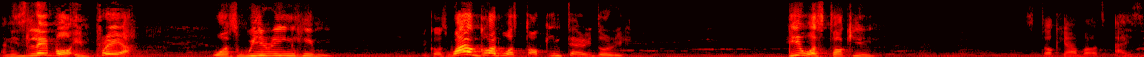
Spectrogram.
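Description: A man in his thirties preaching a sermon into a handheld mic on a large church stage, acting out dialogue with sudden bursts of loudness. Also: very high voice, unhurried, pauses often, soft background music. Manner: animated, acts out dialogue, bursts of volume. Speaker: pastor.

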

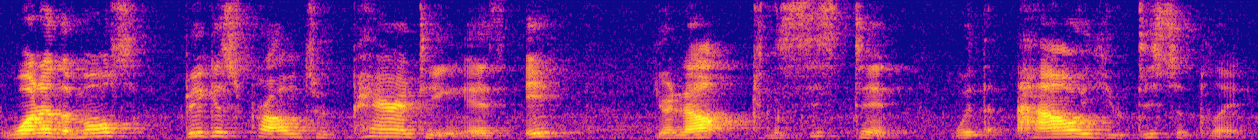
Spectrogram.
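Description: Rambling young man, bright echoey webcam. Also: sits high, expressive, moderate pace, slight background noise. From Oregon, United States. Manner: rambling, asks many rhetorical questions, repeats words. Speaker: vlogger. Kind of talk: casual monologue to camera. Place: small indoor room. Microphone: webcam at close range.

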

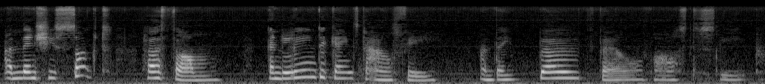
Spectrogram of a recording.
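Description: Slow, higher-voiced woman reading a storybook. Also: gravelly, slight background noise, rough recording. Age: middle-aged. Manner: expressive storytelling that pauses to comment on the pictures. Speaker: storybook reader for young children. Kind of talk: reading a picture book aloud, with asides to young listeners. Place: living room at home, indoors.

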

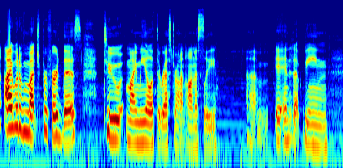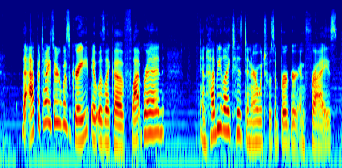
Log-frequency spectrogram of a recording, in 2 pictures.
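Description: A woman's voice: medium pitch, sing-song, measured pace, gravelly, fairly bright tone, soft background music. A woman in her thirties chatting casually through a home cooking vlog voice-over, with light laughs. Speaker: family vlogger.

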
